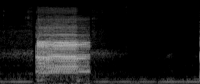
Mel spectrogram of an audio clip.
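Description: An electronic buzzer sound effect: a single loud buzz about half a second long, starting about a third of a second in.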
